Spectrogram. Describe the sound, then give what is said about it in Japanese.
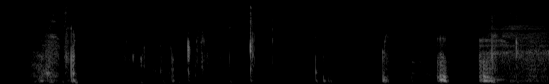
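Gentle ASMR ear-nibbling bites, soft wet mouth and chewing sounds in a series of short, quiet bursts, ending in a longer, rustling burst. “いただきまーす。大丈夫。甘がみにしといてあげるよ。”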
